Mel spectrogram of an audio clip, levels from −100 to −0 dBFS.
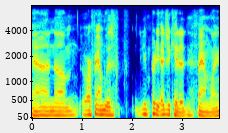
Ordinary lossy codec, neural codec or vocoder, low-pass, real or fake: Opus, 64 kbps; none; 7.2 kHz; real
